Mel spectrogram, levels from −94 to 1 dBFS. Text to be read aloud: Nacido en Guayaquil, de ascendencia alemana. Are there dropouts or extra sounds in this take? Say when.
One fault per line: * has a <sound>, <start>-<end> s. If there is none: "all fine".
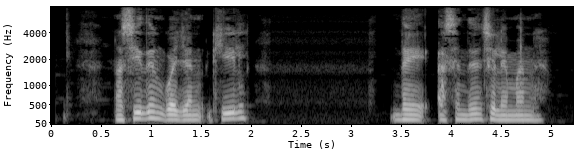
all fine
